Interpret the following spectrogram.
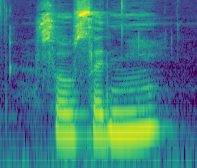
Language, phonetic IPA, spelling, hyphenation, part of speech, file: Czech, [ˈsou̯sɛdɲiː], sousední, sou‧sed‧ní, adjective, Cs-sousední.ogg
- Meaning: neighboring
